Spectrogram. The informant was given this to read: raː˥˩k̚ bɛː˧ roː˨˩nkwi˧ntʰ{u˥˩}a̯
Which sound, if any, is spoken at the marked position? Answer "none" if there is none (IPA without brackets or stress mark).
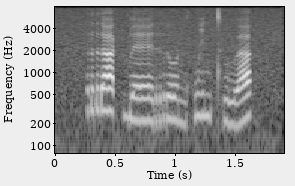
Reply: u˩˦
